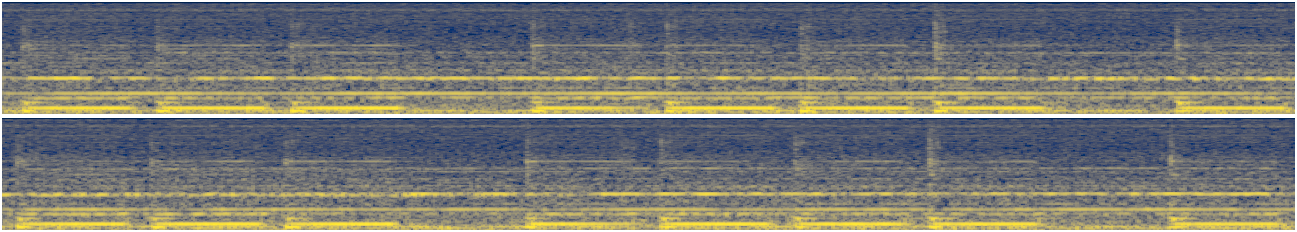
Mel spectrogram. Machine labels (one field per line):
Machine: slide rail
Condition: normal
